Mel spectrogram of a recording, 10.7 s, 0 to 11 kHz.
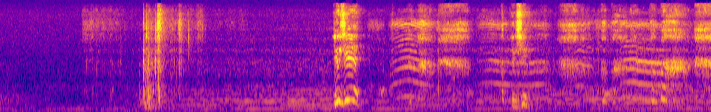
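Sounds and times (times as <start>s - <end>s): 
speech: 5.1s - 5.6s, 7.7s - 8.1s
person crying and sobbing in high-pitched wails: 5.6s - 10.6s.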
